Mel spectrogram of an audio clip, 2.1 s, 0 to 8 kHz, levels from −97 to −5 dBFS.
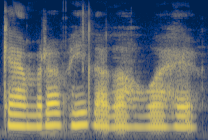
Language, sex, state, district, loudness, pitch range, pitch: Hindi, female, Jharkhand, Ranchi, -18 LUFS, 195-220 Hz, 205 Hz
